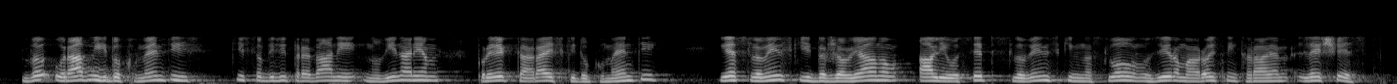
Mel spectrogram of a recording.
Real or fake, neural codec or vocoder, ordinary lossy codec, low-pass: fake; codec, 32 kHz, 1.9 kbps, SNAC; none; 3.6 kHz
